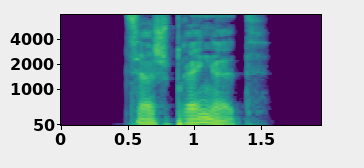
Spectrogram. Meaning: second-person plural subjunctive I of zersprengen
- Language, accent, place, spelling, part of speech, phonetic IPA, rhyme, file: German, Germany, Berlin, zersprenget, verb, [t͡sɛɐ̯ˈʃpʁɛŋət], -ɛŋət, De-zersprenget.ogg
